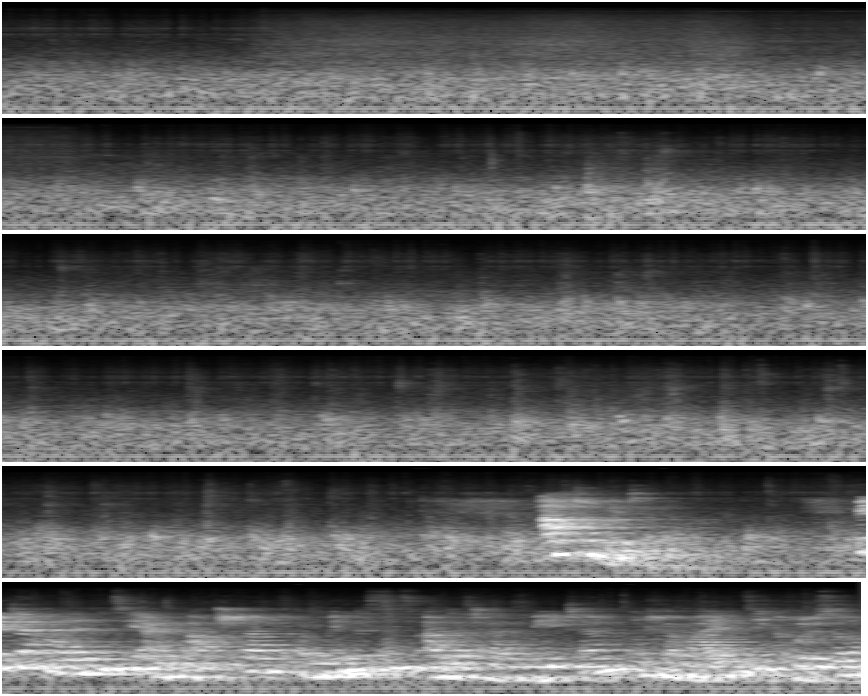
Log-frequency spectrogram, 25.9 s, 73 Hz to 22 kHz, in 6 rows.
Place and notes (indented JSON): {
  "title": "Passage Airport to Trainstation, Frankfurt am Main, Deutschland - Corona Anouncement",
  "date": "2020-04-24 18:01:00",
  "description": "Another recording of this aisle, now some people are passing, some policeman passes by talking (what is he doing there, meaning me with the recording device), again the anouncement is made that people should not be in masses - which would have been a good reminder at the main station at this day but not here, in this very empty hall...",
  "latitude": "50.05",
  "longitude": "8.57",
  "altitude": "116",
  "timezone": "Europe/Berlin"
}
